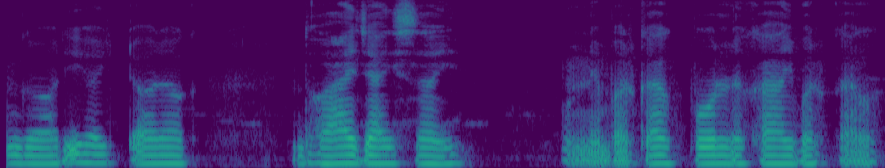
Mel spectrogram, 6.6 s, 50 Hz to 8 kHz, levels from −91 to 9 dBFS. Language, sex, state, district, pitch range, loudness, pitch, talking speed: Bajjika, female, Bihar, Vaishali, 140-145 Hz, -35 LUFS, 140 Hz, 135 wpm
